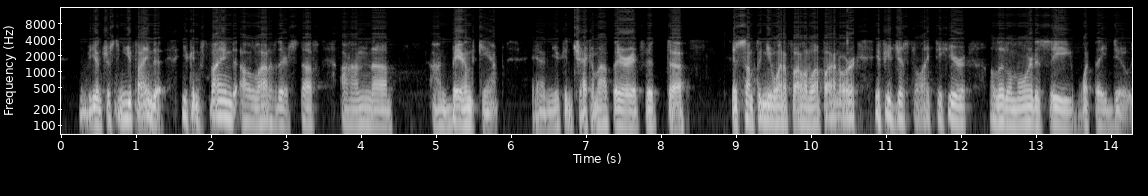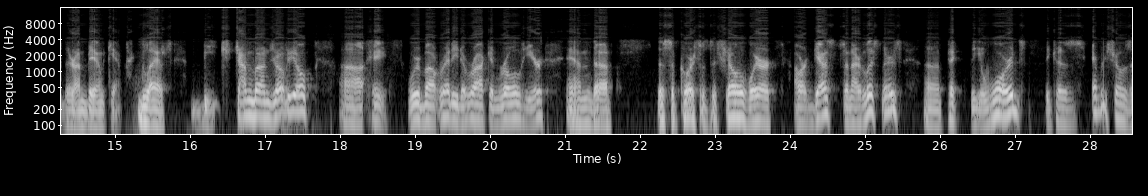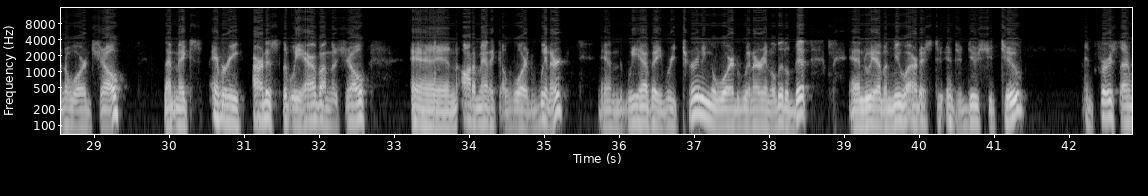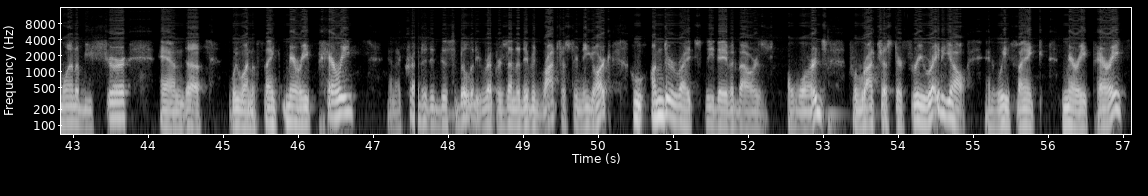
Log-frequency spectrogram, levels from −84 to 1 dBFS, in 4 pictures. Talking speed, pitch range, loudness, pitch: 175 wpm, 100-125 Hz, -21 LUFS, 110 Hz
